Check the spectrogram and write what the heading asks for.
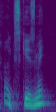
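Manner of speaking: rough, croaky throat; hoarse voice. Real, not acted. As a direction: talk through a sore, hoarse throat. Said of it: "I do sound like a dying walrus".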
